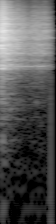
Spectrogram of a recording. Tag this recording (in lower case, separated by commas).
rattle (instrument), musical instrument, percussion, music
